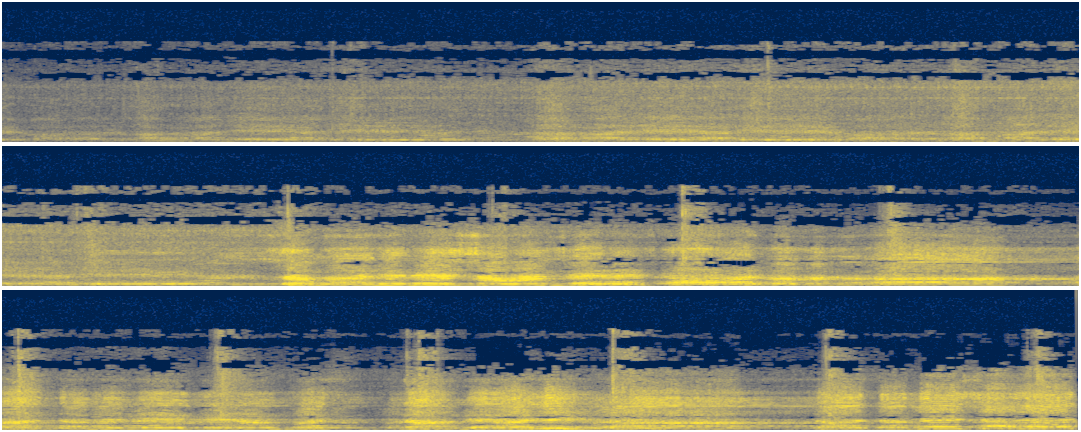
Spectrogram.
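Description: A crowd of men chanting a Muharram noha in unison, softer at first and swelling about seven seconds in. From about eight seconds, sharp slaps come roughly once a second: hands striking chests in matam, keeping the beat of the chant.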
